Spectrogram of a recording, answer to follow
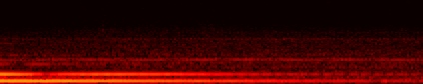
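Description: Last acoustic guitar chord ringing out, its low notes fading steadily away to near silence by the end.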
